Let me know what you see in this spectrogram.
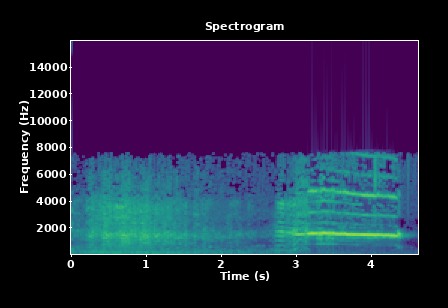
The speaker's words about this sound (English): How come that rooster's crowing at this time of day, Wally? He was out half the night with an old hen.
